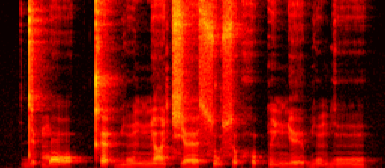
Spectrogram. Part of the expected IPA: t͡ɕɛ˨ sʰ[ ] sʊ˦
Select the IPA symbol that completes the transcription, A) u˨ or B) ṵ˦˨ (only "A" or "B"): B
